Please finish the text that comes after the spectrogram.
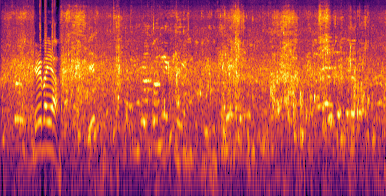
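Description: A boat moves through floodwater in Mirsarai, with steady splashing and churning water close by and voices talking over it throughout.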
